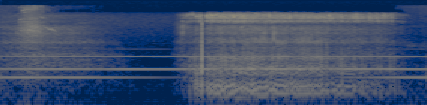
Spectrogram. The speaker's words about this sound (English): I feel really bad that I snore, and I'm sad that it means that we can't share a bed.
